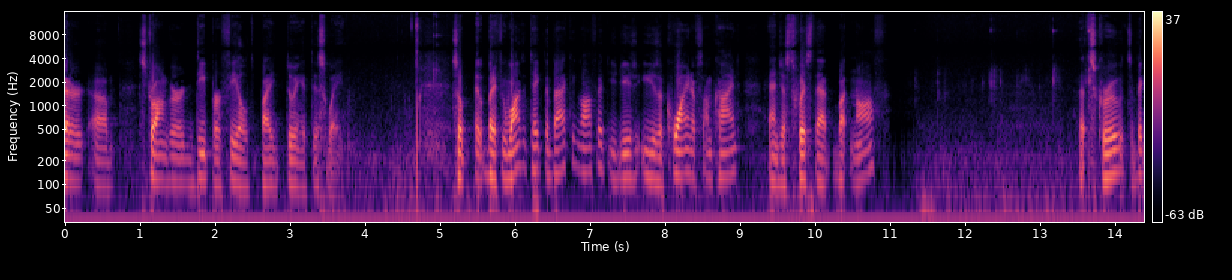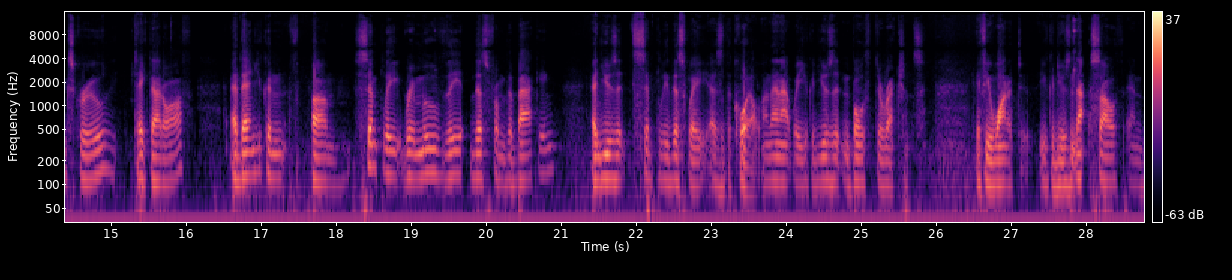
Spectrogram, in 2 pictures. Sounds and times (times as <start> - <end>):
Speech: 0.0 - 3.8, 5.2 - 11.0, 13.5 - 25.9, 26.5 - 28.7.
